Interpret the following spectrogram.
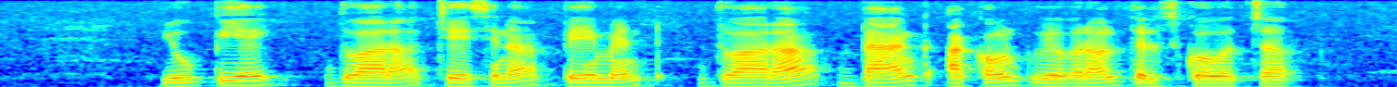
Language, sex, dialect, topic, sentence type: Telugu, male, Utterandhra, banking, question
